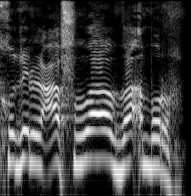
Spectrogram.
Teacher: یہاں واو کا واو میں ادغام ہو رہا ہے، تو پہلے واو کو اوپر آپ جو ہے وہ اختلاس بھی کر سکتے ہیں، ادغام تو ہے ہی، اختلاس بھی جائز ہے، دوسری وجہ۔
